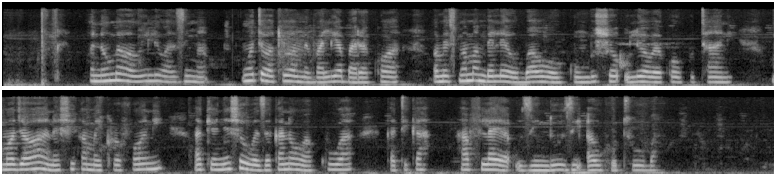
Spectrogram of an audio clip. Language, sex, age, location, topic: Swahili, female, 36-49, Nairobi, health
